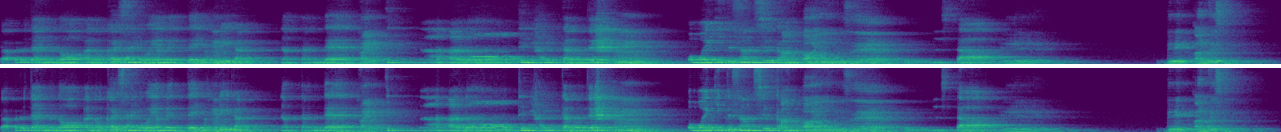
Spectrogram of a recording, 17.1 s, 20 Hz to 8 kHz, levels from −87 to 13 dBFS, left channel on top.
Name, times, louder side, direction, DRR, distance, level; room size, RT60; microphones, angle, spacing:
voice 1, 0.0-3.3 3.7-4.7 5.5-8.1 9.2-10.6 12.1-13.2, right 1 dB, 60° right, 0 dB, 1.7 m, -17 dB
voice 2, 8.2-8.7 10.7-11.9 13.3-14.0 15.5-16.4, left 2 dB, 10° right, -4 dB, 2.4 m, -21 dB
11.5 x 10.5 x 5.1 m, 1.5 s
head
